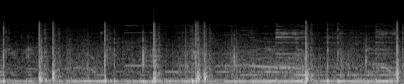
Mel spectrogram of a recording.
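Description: Fireworks display: aerial shells bursting overhead, a sharp bang roughly every half second at irregular spacing.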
